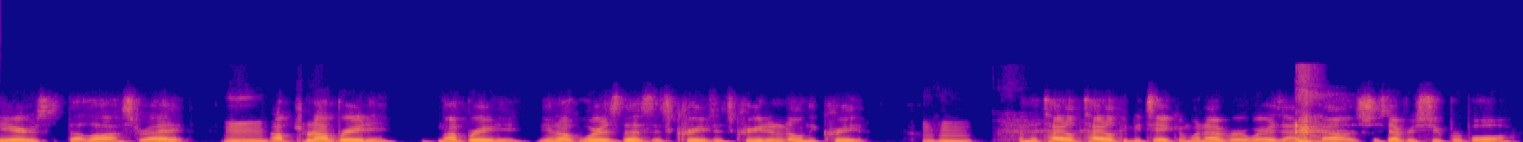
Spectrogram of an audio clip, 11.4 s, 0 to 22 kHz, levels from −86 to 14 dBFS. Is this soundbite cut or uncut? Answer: cut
